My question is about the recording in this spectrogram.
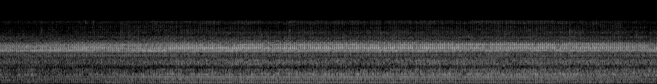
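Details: Philips 5360/10 espresso machine runs with a steady high whir and a faint rapid pulsing, about three beats a second; unusual operating noise, cause unknown.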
